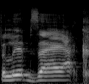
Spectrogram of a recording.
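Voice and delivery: Southern twang and drawl, high-pitched and loud.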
